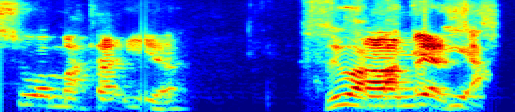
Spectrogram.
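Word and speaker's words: Suamataia: I know everybody keeps wondering how to say it's Su Mata Su um this guy is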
